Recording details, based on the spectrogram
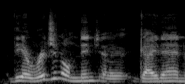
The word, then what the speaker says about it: Gaiden: Sorry, Gaiden, but you're supposed to pronounce it Gaiden.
